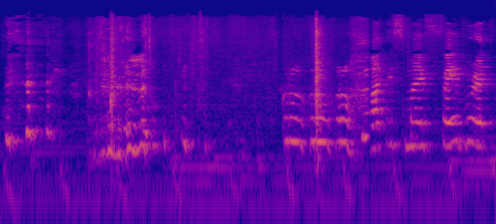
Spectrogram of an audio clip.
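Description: Young women laugh close by.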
